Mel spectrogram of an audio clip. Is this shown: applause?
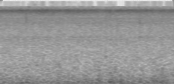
no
